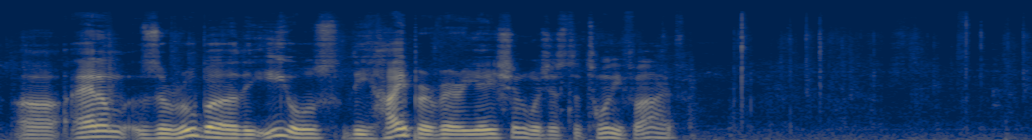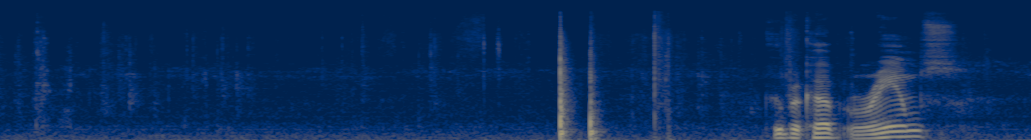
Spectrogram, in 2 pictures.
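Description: Trading cards rustle and flick between fingers.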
